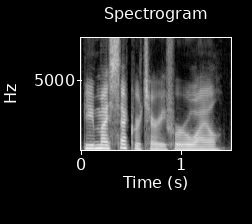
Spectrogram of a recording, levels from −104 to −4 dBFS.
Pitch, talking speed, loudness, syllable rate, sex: 185 Hz, 240 wpm, -18 LUFS, 7.0 syllables/s, female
